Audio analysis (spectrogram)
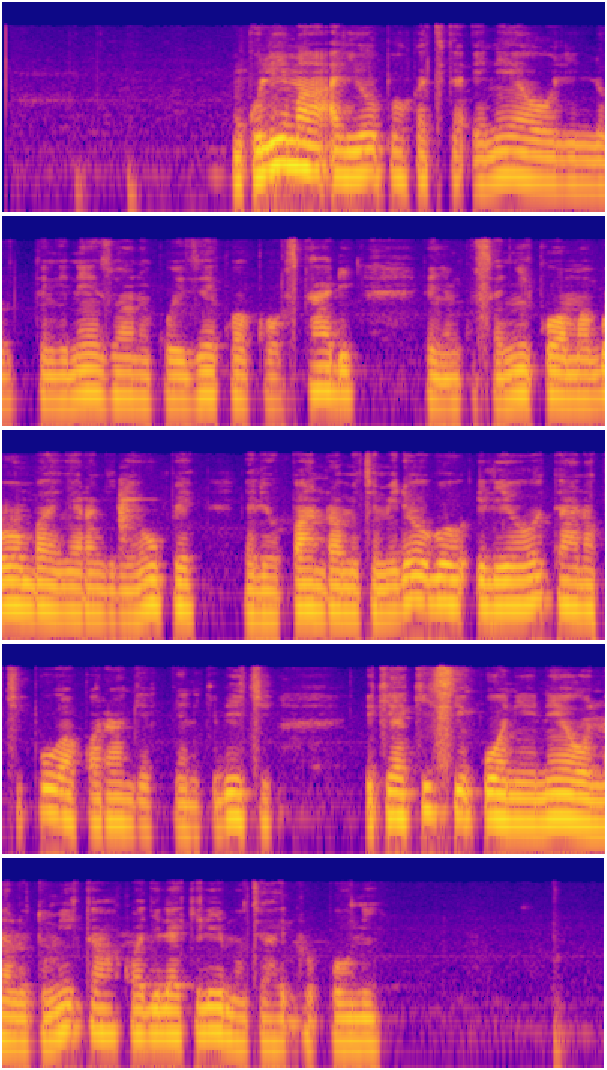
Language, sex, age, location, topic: Swahili, male, 25-35, Dar es Salaam, agriculture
